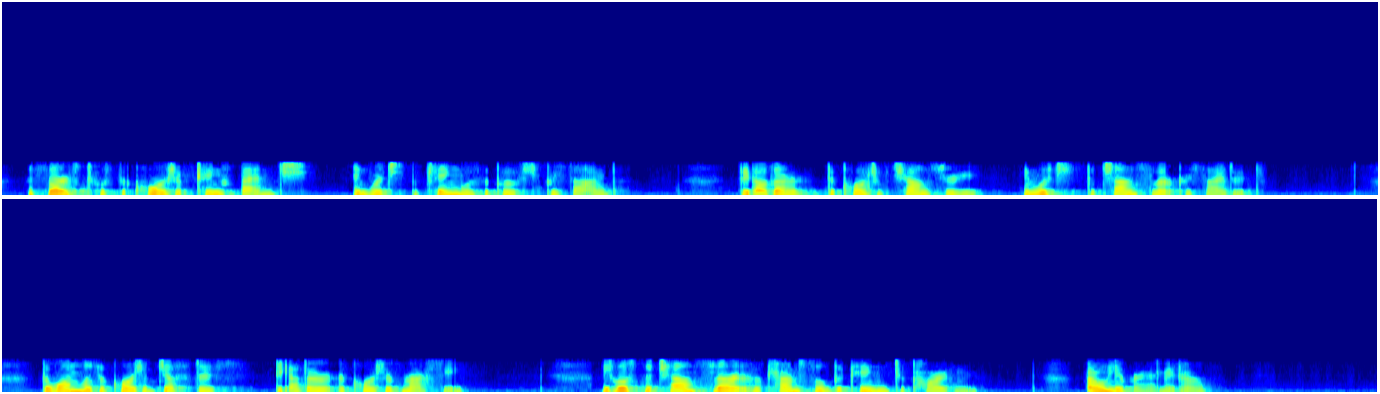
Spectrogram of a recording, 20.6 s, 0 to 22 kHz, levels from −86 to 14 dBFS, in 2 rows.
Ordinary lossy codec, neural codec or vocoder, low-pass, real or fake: AAC, 32 kbps; codec, 16 kHz, 1 kbps, FunCodec, trained on Chinese and English, 50 frames a second; 3.6 kHz; fake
